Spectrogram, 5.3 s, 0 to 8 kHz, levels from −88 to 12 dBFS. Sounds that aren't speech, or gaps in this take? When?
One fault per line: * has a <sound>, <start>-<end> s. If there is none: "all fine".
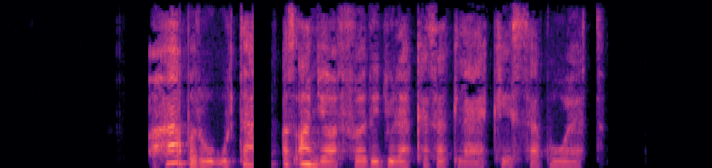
* has a dropout, 1.9-2.0 s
